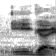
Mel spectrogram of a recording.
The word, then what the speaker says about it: Iga: gus' in there EAGA Igarashi is his last name so eegah is the proper pronunciation why do I keep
